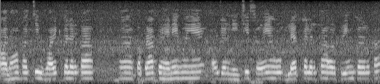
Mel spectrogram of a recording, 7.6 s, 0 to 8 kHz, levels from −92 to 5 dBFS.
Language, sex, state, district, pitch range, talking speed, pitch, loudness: Hindi, female, Odisha, Sambalpur, 195-210 Hz, 180 wpm, 205 Hz, -14 LUFS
